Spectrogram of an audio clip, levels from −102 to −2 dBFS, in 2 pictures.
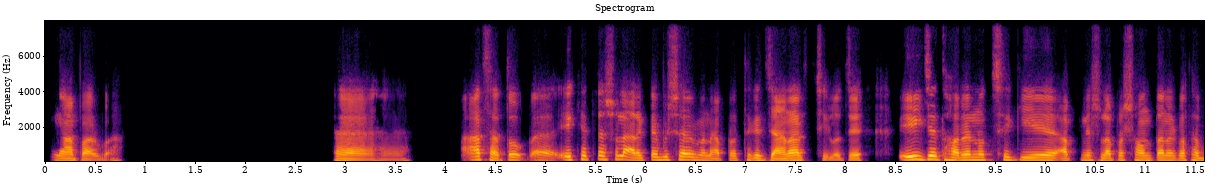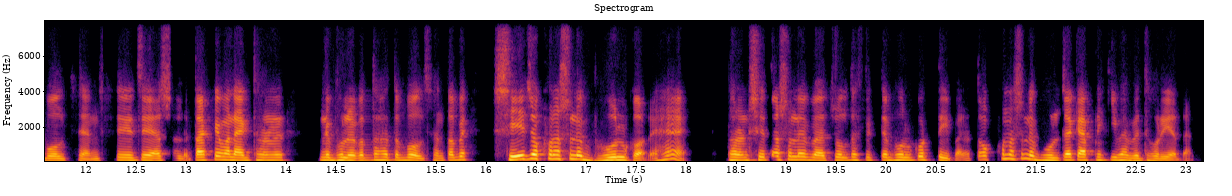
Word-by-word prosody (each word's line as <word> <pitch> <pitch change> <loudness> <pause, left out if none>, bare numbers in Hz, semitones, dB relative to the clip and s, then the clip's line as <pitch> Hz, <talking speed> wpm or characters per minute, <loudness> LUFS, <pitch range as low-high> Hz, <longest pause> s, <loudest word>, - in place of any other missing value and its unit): না 125 - +1
পারবা। 105 -1 -3 2.2
হ্যাঁ, 110 -4 0 0.2
হ্যাঁ। 100 0 -16 0.8
আচ্ছা 185 -2 0
তো - - 0 0.3
আ - - -3 0.3
এক্ষেত্রে 195 +3 -2
আসলে 200 0 -2
আরেকটা 140 +3 0
বিষয় 175 +1 +1
মানে 135 -3 -4
আপনার 130 +1 -8
থেকে 140 -2 -2
জানার 135 +5 +3 0.2
ছিল - - -10 0.2
যে 110 - -2 0.5
এইযে 195 +1 +5
ধরেন 155 -1 +2
হচ্ছে 160 +1 -6
গিয়ে 150 0 -1 0.3
আপনি 125 +3 -8
আসলে 135 -1 -3
আপনার 140 +2 -7
সন্তানের 140 0 0
কথা 140 +1 -2
বলছেন, 120 -2 -2 0.2
সে 155 - -3 0.2
যে 150 - +2
আসলে 130 -2 -11
তাকে 160 +3 +5
মানে 165 - +5
এক 145 - -1
ধরনের 155 0 0 0.4
মানে 155 0 +1
ভুলের 145 -2 +4
কথা 145 +3 -2
হয়তো 160 -1 -1
বলছেন। 135 -1 +1
তবে 155 +4 +1 0.4
সে 185 - +7 0.2
যখন 235 0 +6
আসলে 220 -1 +2 0.2
ভুল 150 +5 +5
করে, - - +1
হ্যাঁ? 220 +3 -1 0.5
ধরেন 160 -2 +3
সে 175 - +1
তো - - -3
আসলে 185 -1 0
বা 150 - +4 0.2
চলতে 160 0 -1
ফিরতে 155 0 -7
ভুল 160 -1 +2
করতেই 170 -5 -1
পারে। - - -8
তখন 200 +4 -4
আসলে 230 -1 0
ভুলটাকে 150 +4 +3
আপনি 165 0 -6
কিভাবে 155 -4 0
ধরিয়ে 115 -3 -1
দেন? - - -14
155 Hz, 165 wpm, -23 LUFS, 135-170 Hz, 2.2 s, সে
